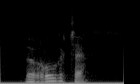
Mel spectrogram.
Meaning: 1. fit, stroke or seizure 2. conflict, strife, war, unrest 3. uproar, agitation
- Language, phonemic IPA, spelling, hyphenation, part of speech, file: Dutch, /bəˈrur.tə/, beroerte, be‧roer‧te, noun, Nl-beroerte.ogg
